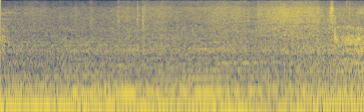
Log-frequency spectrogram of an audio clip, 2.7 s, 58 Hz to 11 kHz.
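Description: A 1989 Toyota regular cab 4x4 pickup engine winds up steadily in second gear, a loud, close, continuous low rumble with no talk over it.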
